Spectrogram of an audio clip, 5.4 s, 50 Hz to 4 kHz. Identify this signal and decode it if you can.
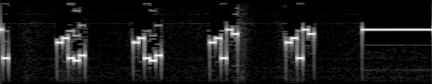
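Five-tone selective call (ZVEI), heard as quick runs of five tones, tones of about 70 ms. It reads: 89324 89324 89330 89330
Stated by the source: ZVEI five-tone selective call received via SDR, from the feuerwehr-orlamuende.org server (Feuerwehr Orlamünde, fire brigade).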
